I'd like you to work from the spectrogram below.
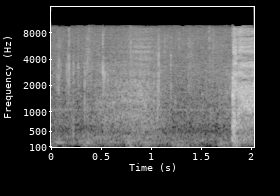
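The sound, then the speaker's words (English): A man coughs while preaching from Ephesians chapter 1, a rough, breathy bout ending in one sharp, louder burst, with no talking. “excuse me, excuse my coughing. I'm trying my hardest not to, but it's not easy.”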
